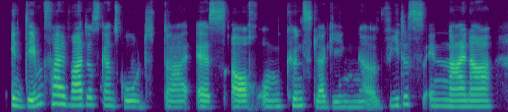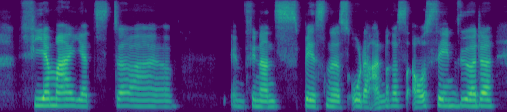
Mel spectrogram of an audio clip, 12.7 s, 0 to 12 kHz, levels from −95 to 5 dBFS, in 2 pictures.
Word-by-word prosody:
In 200 -4 +1
dem 195 +9 +3
Fall 260 -3 +3
war 220 0 +6
das 225 -1 -5
ganz 210 -3 -4
gut, 175 -1 -4
da 170 0 -4
es 170 -1 +1
auch 175 -1 +4
um 185 0 -7
Künstler 205 -5 -2
ging. 165 0 -11
Äh, 165 - -5
wie 205 +4 -7
das 245 +2 -4
in 195 -1 -7
einer 180 0 +4 0.4
Firma 205 -1 +4
jetzt, 185 -1 -5
äh, 185 -3 -4 0.7
im 175 -1 -13
Finanzbusiness 175 0 -1
oder 180 -3 0
anderes 195 +4 -2
aussehen 195 +3 -2
würde, 190 -1 +3
185 Hz, 130 wpm, -27 LUFS, 175-200 Hz, 0.7 s, war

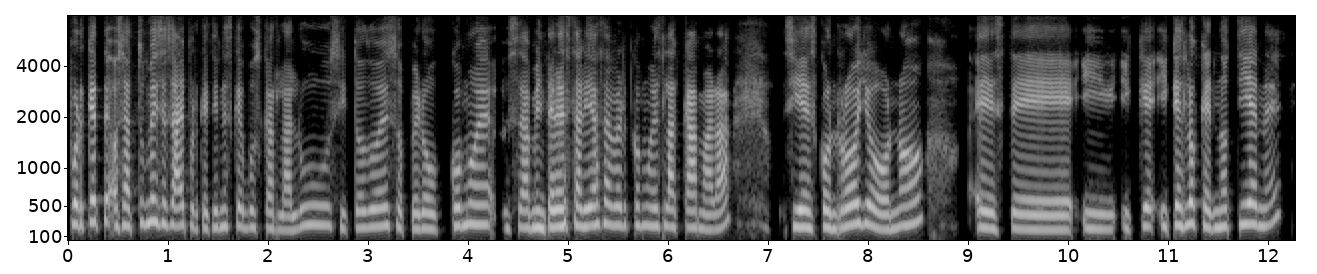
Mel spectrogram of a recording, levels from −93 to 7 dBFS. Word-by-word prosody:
¿Por 260 -2 +2
qué 290 0 +6
te 300 - -2
o - - +2
sea, 245 -1 +2
tú 275 +2 -7
me 300 - +4
dices: 270 -2 -1
"Ay, 240 0 +4
porque 215 -3 -5
tienes 220 +1 -3
que 240 - -1
buscar 210 -2 -5
la 185 -1 -2
luz 250 +2 -5
y 205 - -6
todo 220 +2 -3
eso," 235 -3 -3
pero, 200 -1 -3
¿cómo 250 +2 0
e 255 0 +1
o - - -7
sea, 220 +1 -2
me 220 - +2
interesaría 235 +3 +4
saber 250 -3 -1
cómo 245 0 -4
es 235 +1 -2
la 230 -1 +2
cámara, 210 - +1 0.5
si 230 -2 +2
es 215 -3 +3
con 215 -3 0
rollo 250 0 +3
o 195 0 +2
no, 250 +8 0 0.5
este 195 -2 +1
y 200 -2 -4
y 205 -3 -8
qué 240 +3 -1
y 230 -2 -5
qué 250 - +4
es 240 - 0
lo 275 0 +3
que 230 -3 +1
no 225 +2 -1
tiene, 260 - 0
230 Hz, 230 wpm, -23 LUFS, 210-250 Hz, 0.5 s, qué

